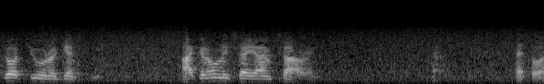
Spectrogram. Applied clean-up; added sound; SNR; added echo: none; none; none; none.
